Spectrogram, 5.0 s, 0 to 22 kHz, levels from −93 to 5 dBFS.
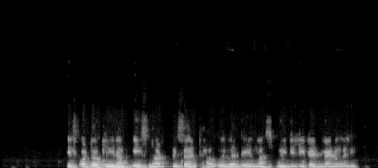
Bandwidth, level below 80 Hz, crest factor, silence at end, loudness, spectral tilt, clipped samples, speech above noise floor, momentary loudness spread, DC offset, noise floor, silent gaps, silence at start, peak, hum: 6.4 kHz; -66 dBFS; 16 dB; 0.3 s; -17 LUFS; -9 dB/octave; under 0.1%; 56 dB; 7 LU; under 0.1%; -73 dBFS; none; 0.9 s; -2 dBFS; none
